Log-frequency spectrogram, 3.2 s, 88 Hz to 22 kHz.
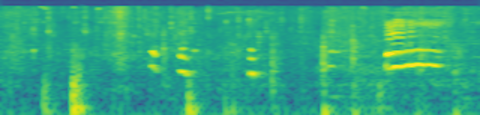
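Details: Young feral dog pup at 26 days old eating raw food: several thin, squeaky whimpers, then a longer drawn-out whine near the end, mixed with wet chewing clicks.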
